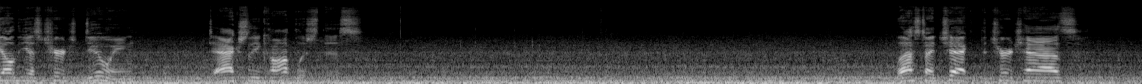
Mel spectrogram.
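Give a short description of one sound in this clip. A car engine hums steadily with road rumble.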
